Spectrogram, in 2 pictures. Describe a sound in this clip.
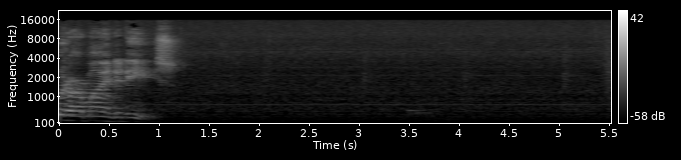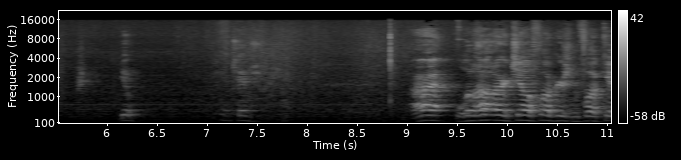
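A middle-aged man speaks calmly and close by, with pauses.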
